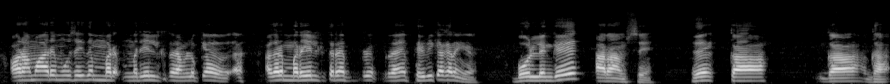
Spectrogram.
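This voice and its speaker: A man's voice: sits high, no room sound. A man teaching a lesson, drilling letter sounds aloud and asking and answering his own questions. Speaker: Hindi teacher. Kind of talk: exam-prep lesson. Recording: dull, lo-fi recording.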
